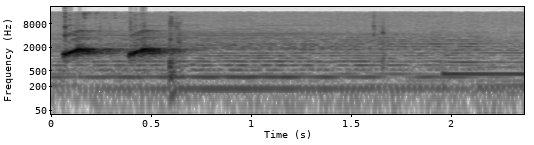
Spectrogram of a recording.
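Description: Car alarm chirping twice in quick succession, about half a second apart, as the car is unlocked by remote. Sustained background music plays underneath.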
